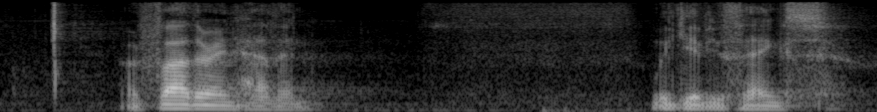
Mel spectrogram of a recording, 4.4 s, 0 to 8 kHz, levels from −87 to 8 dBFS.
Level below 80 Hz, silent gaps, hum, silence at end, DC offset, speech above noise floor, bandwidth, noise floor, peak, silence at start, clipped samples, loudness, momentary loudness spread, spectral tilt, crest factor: -52 dBFS; none; none; 0.15 s; under 0.1%; 34 dB; 7.6 kHz; -61 dBFS; -4 dBFS; 0.25 s; under 0.1%; -28 LUFS; 19 LU; -5.5 dB/octave; 26 dB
